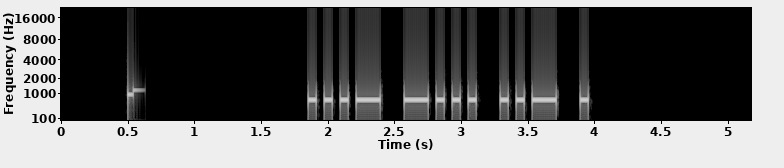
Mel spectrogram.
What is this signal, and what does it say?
Morse code, heard as a keyed tone, about 20 wpm, 700 Hz. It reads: VBUE
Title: All Cut Numbers - 4-Digit 20wpm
